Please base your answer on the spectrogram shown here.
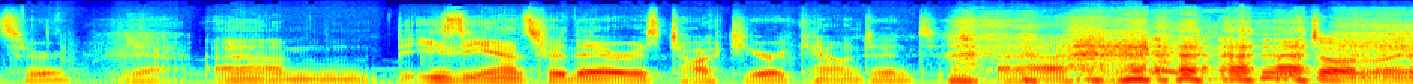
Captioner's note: laughs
